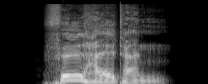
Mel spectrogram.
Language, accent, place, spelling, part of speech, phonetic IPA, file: German, Germany, Berlin, Füllhaltern, noun, [ˈfʏlˌhaltɐn], De-Füllhaltern.ogg
- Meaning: dative plural of Füllhalter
